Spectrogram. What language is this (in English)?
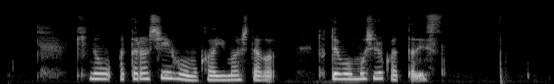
Japanese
